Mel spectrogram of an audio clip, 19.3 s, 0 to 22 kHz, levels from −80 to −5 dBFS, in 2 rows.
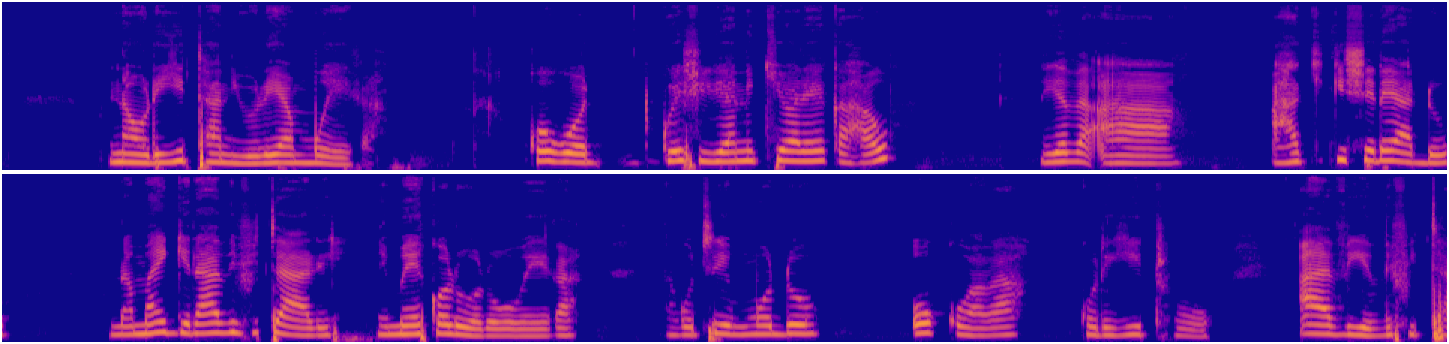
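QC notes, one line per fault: No technical faults are audible anywhere in the clip. Nothing in the recording calls for a timestamped entry.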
